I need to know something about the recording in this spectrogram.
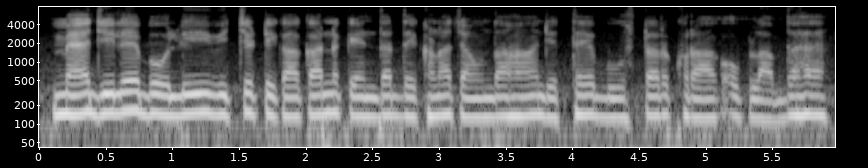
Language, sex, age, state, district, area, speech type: Punjabi, male, 18-30, Punjab, Shaheed Bhagat Singh Nagar, rural, read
